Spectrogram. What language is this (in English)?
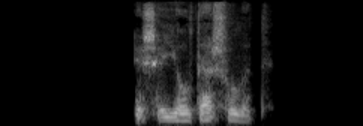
Mari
